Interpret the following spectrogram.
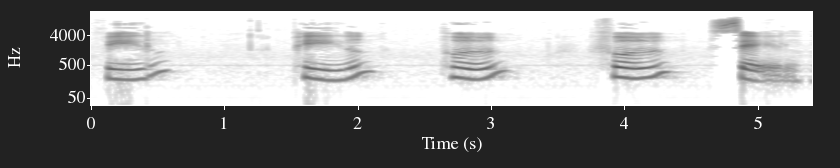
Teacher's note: in the mouth somewhere at the back of the mouth and the dark la sound comes normally at the end of words or before vowel sounds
